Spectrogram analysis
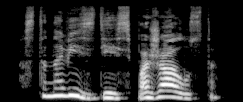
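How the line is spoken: Tearful whisper. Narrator (Russian): прошептала девушка, борясь со слезами

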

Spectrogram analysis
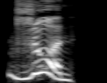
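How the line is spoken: Near shout. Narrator (Russian): Чуть ли не крикнула я

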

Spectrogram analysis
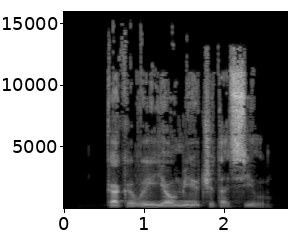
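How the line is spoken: Sad, smiling. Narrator (Russian): грустно улыбнулся тот

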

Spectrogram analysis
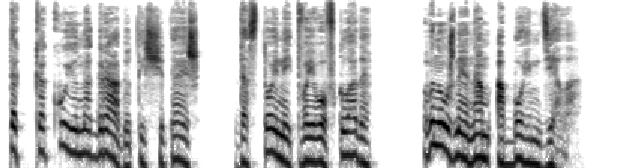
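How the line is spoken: Sighing question. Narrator (Russian): Нак показательно вздохнул и спросил

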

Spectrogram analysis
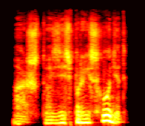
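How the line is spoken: Whispered question. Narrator (Russian): шепотом спросил я

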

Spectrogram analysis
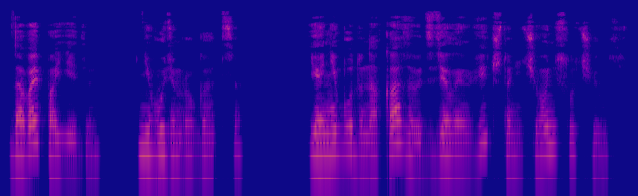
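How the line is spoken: Said gently. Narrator (Russian): сказал мягко

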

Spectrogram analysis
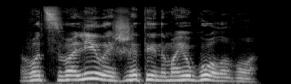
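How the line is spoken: Grumbling without malice. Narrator (Russian): Проворчал, но как-то беззлобно

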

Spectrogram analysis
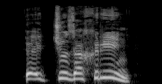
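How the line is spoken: Pained howl. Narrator (Russian): взвыл, складываясь от удара

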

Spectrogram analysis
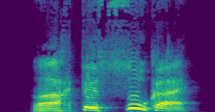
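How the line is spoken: Roaring. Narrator (Russian): взревел он

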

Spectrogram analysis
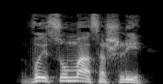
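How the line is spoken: Shout. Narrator (Russian): крикнул он

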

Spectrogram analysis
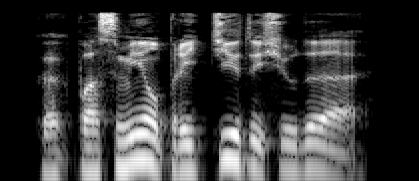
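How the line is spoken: Thundering divine voice. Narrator (Russian): прогремел голос бога

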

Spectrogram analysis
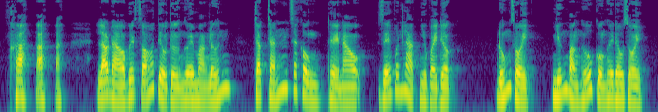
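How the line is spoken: Loud laughing. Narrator (Vietnamese): Hoàng Ngưu đạo nhân cười lớn nói

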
